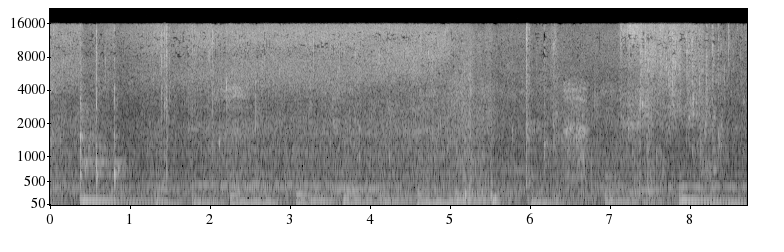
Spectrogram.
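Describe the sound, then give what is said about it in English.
Tap water runs while hands are rinsed in a kitchen during egg preparation, a steady, fairly faint splashing hiss that continues throughout with small irregular bursts. “A little rinse of the hand.”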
